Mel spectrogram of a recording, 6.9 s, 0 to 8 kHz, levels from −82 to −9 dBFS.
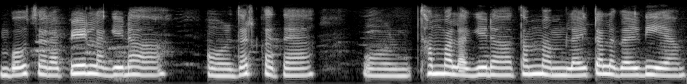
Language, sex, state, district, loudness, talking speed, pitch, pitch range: Marwari, female, Rajasthan, Nagaur, -16 LUFS, 140 wpm, 225 Hz, 215-250 Hz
